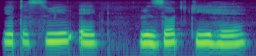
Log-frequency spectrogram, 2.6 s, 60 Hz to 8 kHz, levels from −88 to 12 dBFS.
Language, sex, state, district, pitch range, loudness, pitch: Hindi, male, Arunachal Pradesh, Lower Dibang Valley, 195-210 Hz, -13 LUFS, 200 Hz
